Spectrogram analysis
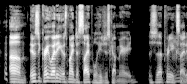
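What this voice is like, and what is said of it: Lower, deeper voice than usual. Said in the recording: “my voice is a little bit lower, a little bit deeper today”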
